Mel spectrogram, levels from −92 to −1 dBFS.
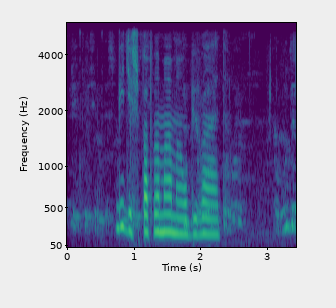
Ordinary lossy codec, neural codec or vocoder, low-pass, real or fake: none; none; 5.4 kHz; real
